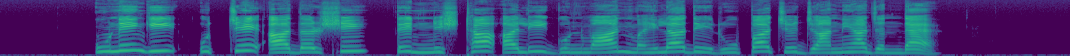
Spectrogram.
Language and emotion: Dogri, neutral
